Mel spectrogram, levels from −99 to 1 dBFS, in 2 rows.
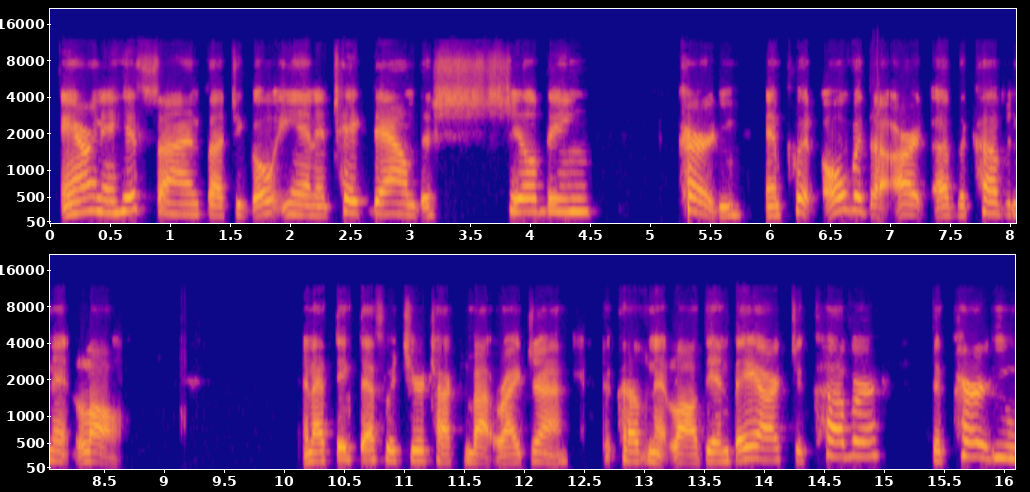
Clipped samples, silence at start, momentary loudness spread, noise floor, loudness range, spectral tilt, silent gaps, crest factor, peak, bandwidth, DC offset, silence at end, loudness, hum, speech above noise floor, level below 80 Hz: under 0.1%; 0.1 s; 8 LU; -88 dBFS; 3 LU; -4 dB/octave; 15.22-15.31 s; 18 dB; -4 dBFS; 11.5 kHz; under 0.1%; 0 s; -23 LUFS; none; 66 dB; -66 dBFS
